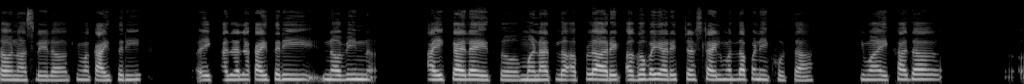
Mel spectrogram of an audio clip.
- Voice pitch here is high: Yes, high, 220 Hz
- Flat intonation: Yes, narrow, 1.4 semitones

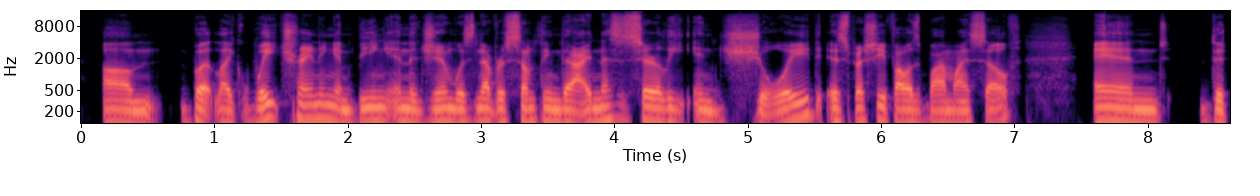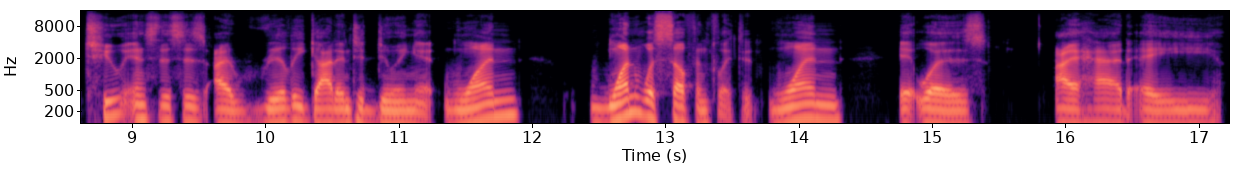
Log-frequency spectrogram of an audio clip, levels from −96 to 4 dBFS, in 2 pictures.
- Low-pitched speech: Yes, low, 110 Hz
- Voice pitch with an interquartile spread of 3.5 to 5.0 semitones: No, narrow, 2.4 semitones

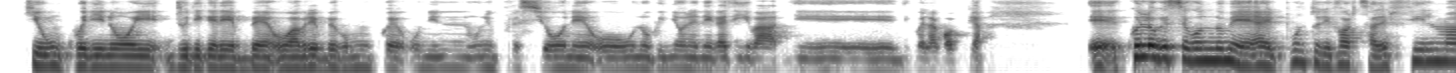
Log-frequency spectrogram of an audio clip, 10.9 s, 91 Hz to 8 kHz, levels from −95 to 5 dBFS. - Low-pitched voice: Yes, low, 130 Hz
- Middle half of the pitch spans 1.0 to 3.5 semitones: No, wide, 5.9 semitones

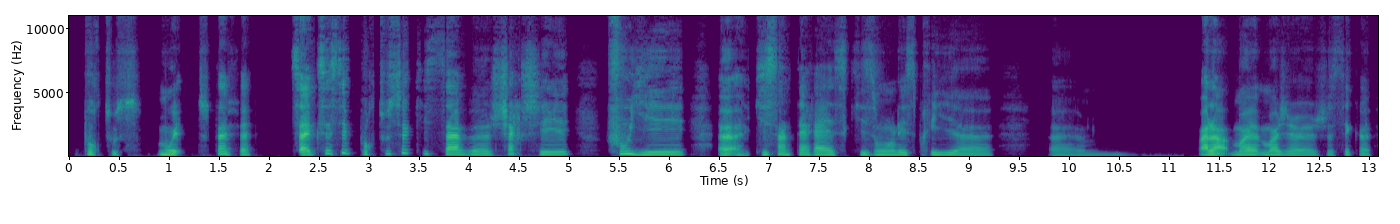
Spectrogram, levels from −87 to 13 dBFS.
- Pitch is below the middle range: No, medium, 160 Hz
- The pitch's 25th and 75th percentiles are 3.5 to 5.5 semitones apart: Yes, average, 4.2 semitones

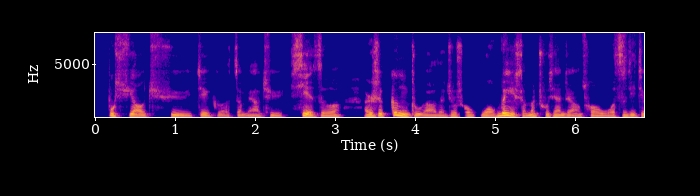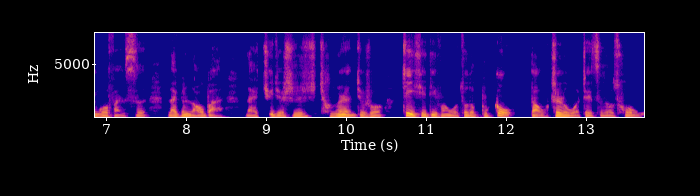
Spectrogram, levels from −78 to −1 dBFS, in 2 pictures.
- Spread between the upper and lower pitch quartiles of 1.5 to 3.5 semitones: Yes, average, 2.8 semitones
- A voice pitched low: Yes, low, 105 Hz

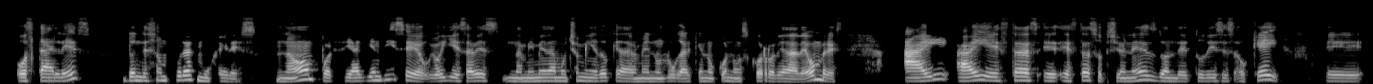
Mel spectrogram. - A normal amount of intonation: Yes, average, 3.5 semitones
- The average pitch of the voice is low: No, medium, 160 Hz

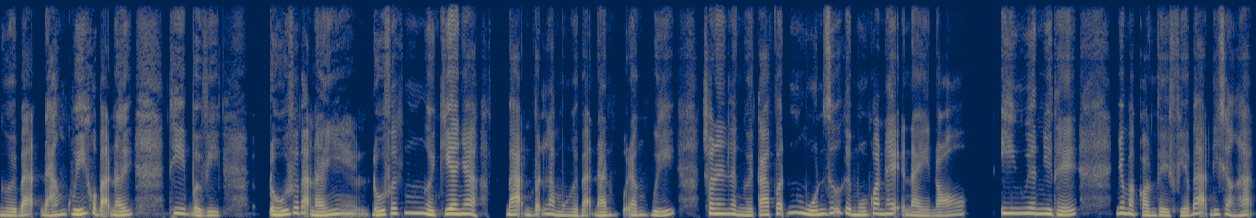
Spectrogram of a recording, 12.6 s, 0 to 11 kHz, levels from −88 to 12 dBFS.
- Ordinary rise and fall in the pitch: No, wide, 5.9 semitones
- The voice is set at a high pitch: Yes, high, 205 Hz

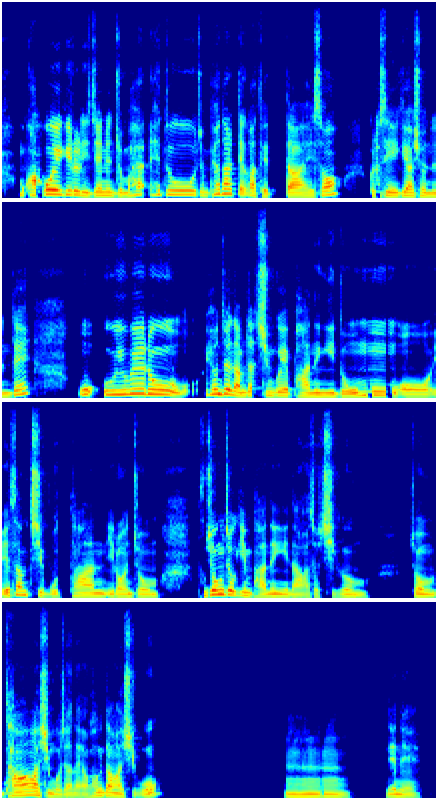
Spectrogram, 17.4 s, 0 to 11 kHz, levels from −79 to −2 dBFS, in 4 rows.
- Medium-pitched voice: Yes, medium, 170 Hz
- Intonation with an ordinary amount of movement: No, wide, 8.1 semitones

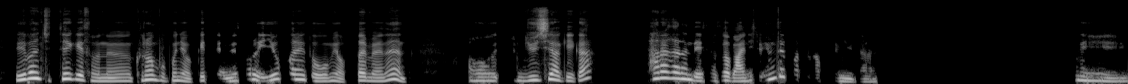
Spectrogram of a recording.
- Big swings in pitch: Yes, wide, 6.3 semitones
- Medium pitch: Yes, medium, 175 Hz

